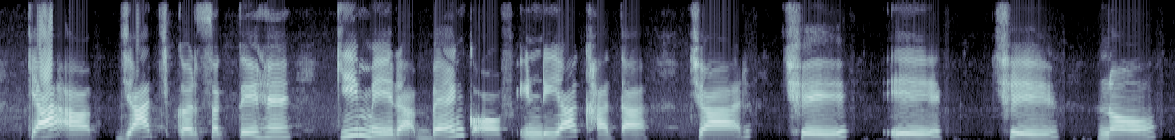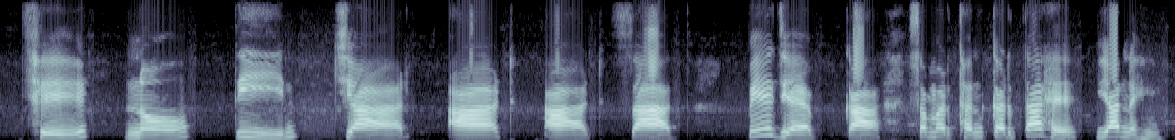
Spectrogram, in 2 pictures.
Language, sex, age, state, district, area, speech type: Hindi, female, 30-45, Uttar Pradesh, Sonbhadra, rural, read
